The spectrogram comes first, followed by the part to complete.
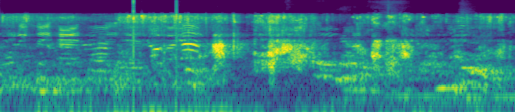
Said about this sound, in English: So it was though the brown dog was just waiting for it.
